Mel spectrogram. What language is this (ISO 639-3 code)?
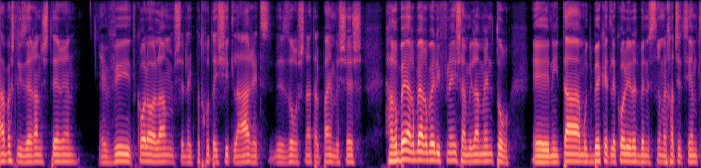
heb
